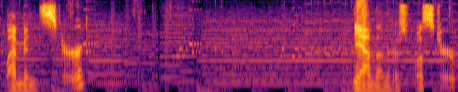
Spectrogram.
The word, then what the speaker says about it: Leominster: place in mass that looks like it's pronounced leo leominster but it's leominster yeah and then there's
